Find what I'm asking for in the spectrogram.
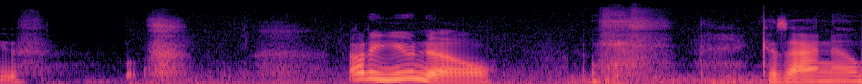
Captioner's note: scoffs; chuckles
